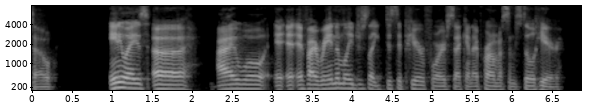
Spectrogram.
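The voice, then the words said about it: Sick, rough-sounding voice. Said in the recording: “feeling like absolute dog water ... can hear it in my voice ... you can hear it a lot in my voice, especially the last couple of days ... hacking up along and trying not to cough into the mic”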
